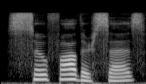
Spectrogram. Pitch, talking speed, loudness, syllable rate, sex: 200 Hz, 125 wpm, -17 LUFS, 2.9 syllables/s, female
